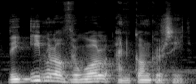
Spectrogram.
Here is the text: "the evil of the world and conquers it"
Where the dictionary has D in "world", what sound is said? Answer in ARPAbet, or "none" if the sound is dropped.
none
